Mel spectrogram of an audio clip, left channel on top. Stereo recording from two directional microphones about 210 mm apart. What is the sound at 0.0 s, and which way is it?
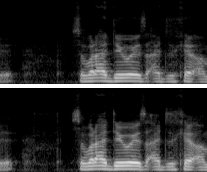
Speech, 35° right (ahead or behind).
